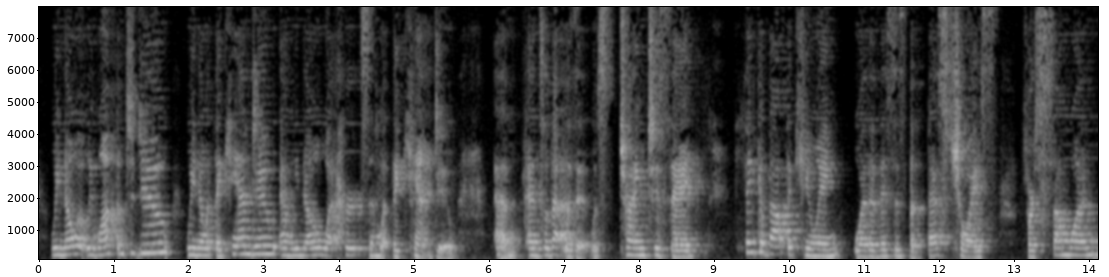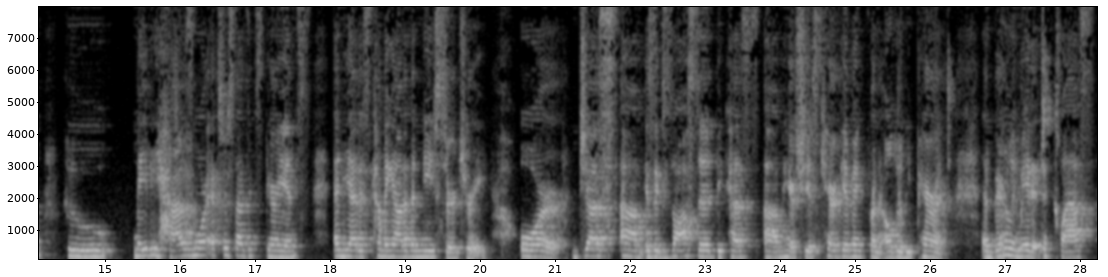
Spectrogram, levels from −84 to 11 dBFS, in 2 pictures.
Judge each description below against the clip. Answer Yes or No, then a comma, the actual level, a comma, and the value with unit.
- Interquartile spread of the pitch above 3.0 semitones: Yes, average, 3.4 semitones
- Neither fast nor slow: Yes, average, 175 wpm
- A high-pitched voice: Yes, high, 195 Hz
